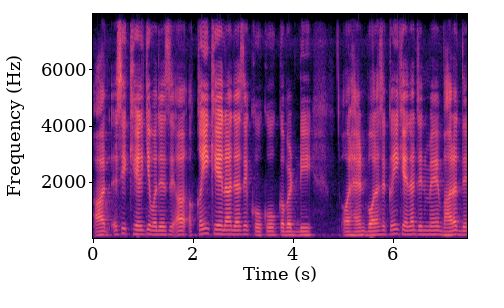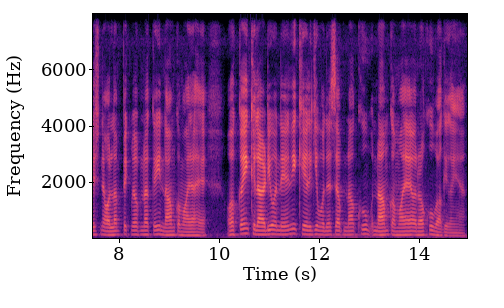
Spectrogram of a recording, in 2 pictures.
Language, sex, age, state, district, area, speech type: Hindi, male, 18-30, Rajasthan, Jaipur, urban, spontaneous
